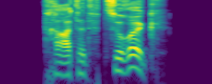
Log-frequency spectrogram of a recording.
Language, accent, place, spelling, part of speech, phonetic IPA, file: German, Germany, Berlin, tratet zurück, verb, [ˌtʁaːtət t͡suˈʁʏk], De-tratet zurück.ogg
- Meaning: second-person plural preterite of zurücktreten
